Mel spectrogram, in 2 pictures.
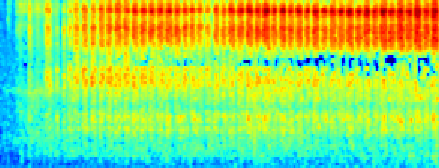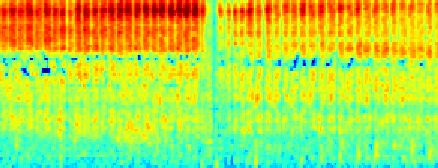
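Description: Felt-tip magic-ink marker scribbling fast back and forth on a colouring-book page, a scratchy rubbing of nib on paper at about six strokes a second. It breaks off briefly about two-thirds of the way through and starts again a little quieter.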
